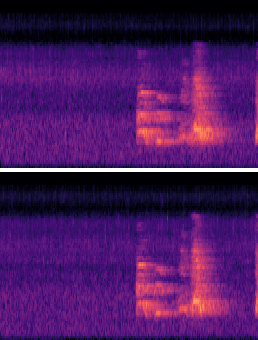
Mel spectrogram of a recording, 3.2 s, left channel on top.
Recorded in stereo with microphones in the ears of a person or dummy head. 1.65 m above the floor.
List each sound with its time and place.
1.7 s a dog barking: 50° right (ahead or behind), 1.7 m; by 3.2 s 25° right (ahead or behind), 1.7 m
